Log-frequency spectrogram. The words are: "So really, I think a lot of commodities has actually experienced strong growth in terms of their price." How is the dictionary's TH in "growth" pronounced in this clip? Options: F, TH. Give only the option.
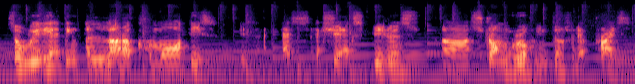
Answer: F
